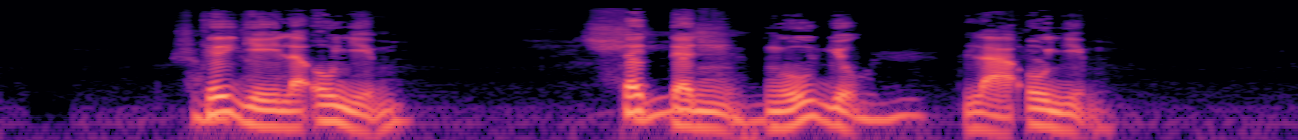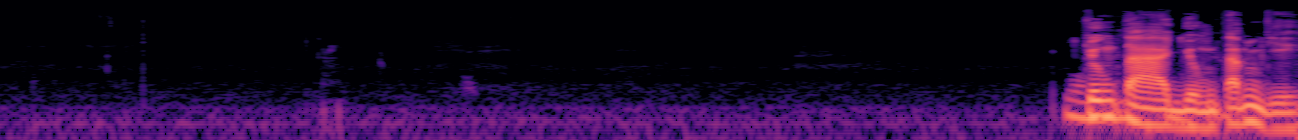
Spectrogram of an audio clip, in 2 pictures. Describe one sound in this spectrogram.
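An elderly man speaks calmly and slowly into a microphone, pausing between phrases.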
